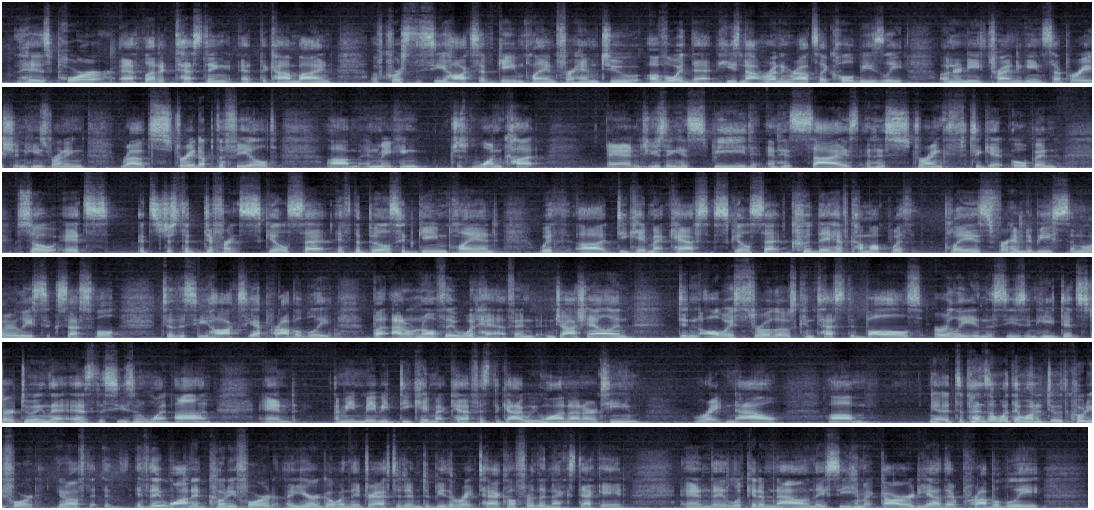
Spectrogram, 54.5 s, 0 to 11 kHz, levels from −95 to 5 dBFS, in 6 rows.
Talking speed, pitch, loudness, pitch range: 215 wpm, 140 Hz, -24 LUFS, 130-150 Hz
